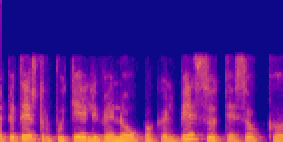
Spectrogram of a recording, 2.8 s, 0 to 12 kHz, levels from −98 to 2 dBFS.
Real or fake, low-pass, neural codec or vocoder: real; 7.2 kHz; none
